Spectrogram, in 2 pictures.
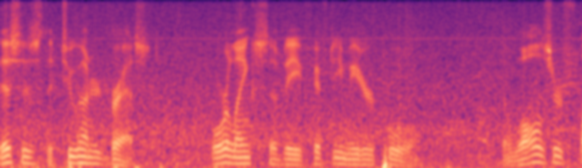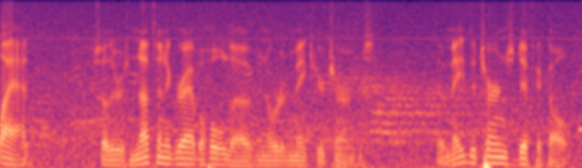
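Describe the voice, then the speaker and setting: At a moderate pace, a man with a fairly low pitch speaks with ordinary pitch variation and long, frequent pauses. Audible room echo and noticeable background noise surround him. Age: 80s+. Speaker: masters swimmer. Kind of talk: narrated video commentary.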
